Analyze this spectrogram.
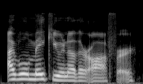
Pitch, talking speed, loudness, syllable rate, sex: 200 Hz, 250 wpm, -15 LUFS, 7.1 syllables/s, female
